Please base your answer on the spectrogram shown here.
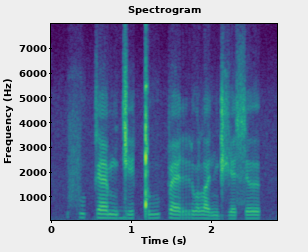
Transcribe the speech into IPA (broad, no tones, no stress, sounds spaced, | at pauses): f u k æ m ɟ e ǃ u p æ r u lˠ ɛ n d͡ʒ ɛ s ə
